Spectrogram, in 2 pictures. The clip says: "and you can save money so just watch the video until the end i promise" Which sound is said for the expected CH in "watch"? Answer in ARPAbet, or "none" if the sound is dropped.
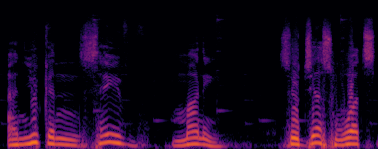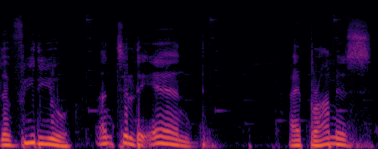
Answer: S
